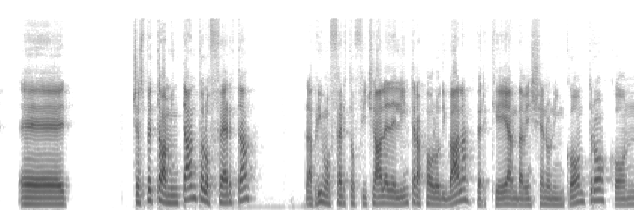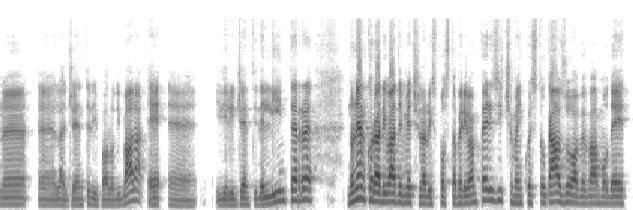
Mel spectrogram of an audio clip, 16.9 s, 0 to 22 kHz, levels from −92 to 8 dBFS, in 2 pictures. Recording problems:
none

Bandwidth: 15 kHz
